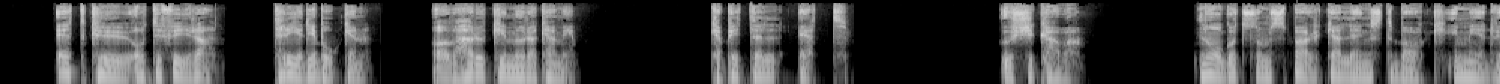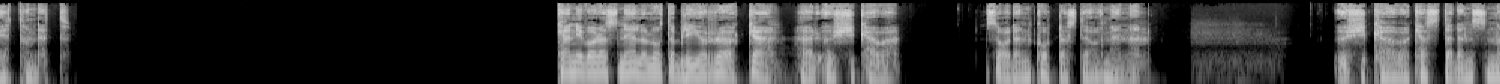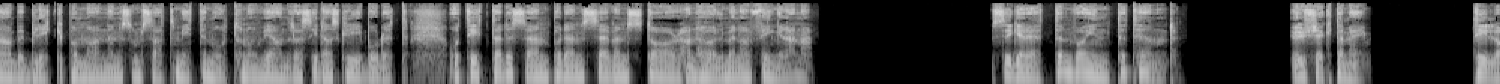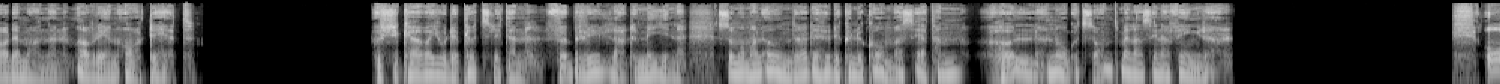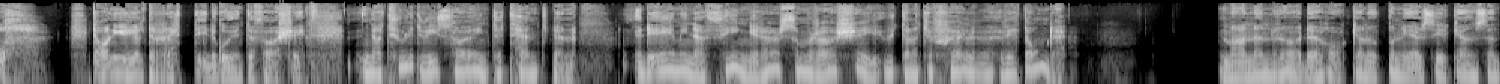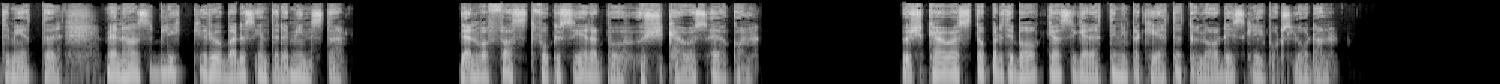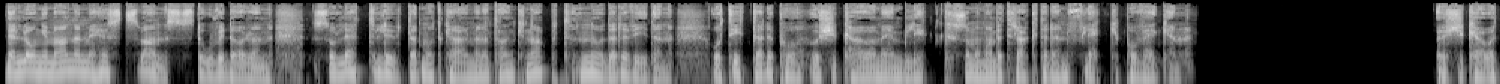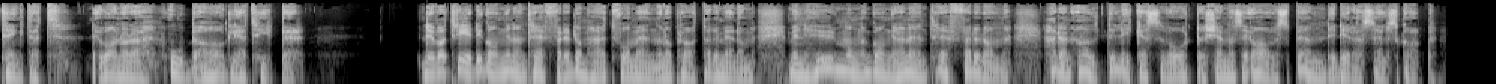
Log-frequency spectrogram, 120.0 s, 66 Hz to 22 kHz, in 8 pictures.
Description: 1Q84 : tredje boken – Ljudbok – Laddas ner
